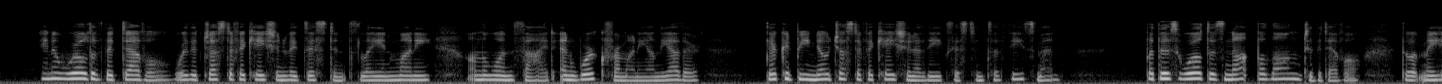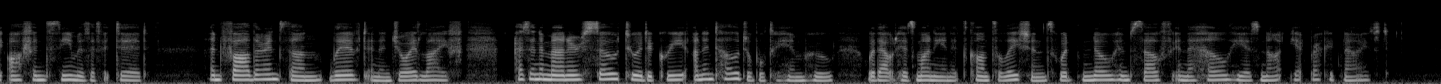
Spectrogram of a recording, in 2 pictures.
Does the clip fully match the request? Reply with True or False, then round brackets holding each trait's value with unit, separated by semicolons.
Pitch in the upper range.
True (205 Hz)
